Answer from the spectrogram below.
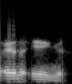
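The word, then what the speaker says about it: Ana Ng: A-N-A-N-G. How do you pronounce that? Oh, Anna Ing. N-Ing? Is that it? Yeah, Anna Ing.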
